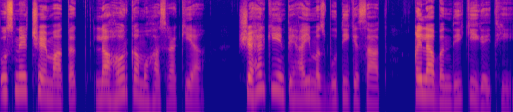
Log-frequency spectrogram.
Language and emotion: Urdu, neutral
